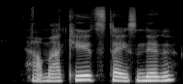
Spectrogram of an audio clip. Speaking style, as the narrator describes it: Eric said

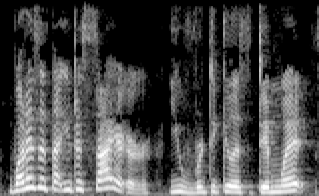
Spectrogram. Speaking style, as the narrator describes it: Snape demeaned angrily in his cold voice

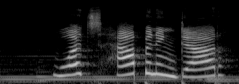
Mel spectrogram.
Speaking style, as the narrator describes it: cried the small foxes

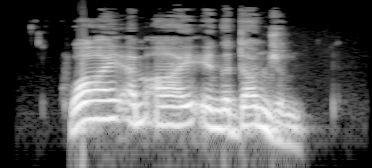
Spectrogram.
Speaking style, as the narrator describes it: the cook shouted

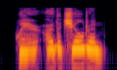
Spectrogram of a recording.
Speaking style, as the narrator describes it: she said in a faint voice

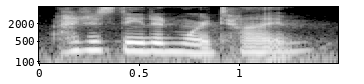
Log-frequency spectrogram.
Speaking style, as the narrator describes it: he admits with a wet gasp

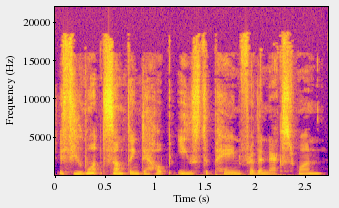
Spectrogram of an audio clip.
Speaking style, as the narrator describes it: she hissed

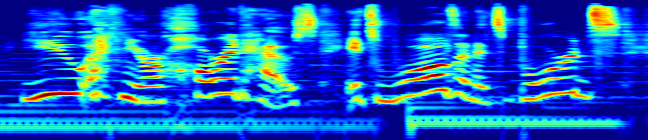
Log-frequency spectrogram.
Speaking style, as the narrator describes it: they howled

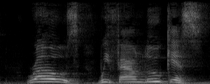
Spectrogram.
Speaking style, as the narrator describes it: Jack cried

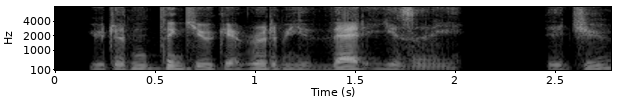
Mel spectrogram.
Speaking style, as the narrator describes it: John smiled sardonically and in a calm yet menacing tone said

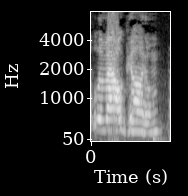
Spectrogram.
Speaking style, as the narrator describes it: Rochelle giggled

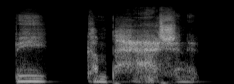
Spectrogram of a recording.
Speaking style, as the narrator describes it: Maury whispered

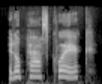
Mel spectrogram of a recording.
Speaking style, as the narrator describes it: shouted, but the girl couldn't hear him

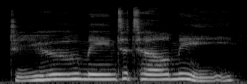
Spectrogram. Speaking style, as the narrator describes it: he growled at the Dursleys

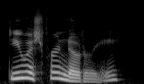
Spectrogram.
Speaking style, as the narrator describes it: asked Villefort

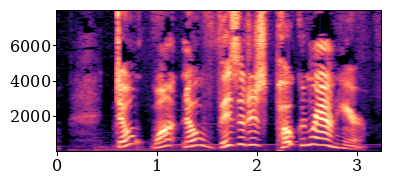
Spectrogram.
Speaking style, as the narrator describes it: they shouted through the keyhole

